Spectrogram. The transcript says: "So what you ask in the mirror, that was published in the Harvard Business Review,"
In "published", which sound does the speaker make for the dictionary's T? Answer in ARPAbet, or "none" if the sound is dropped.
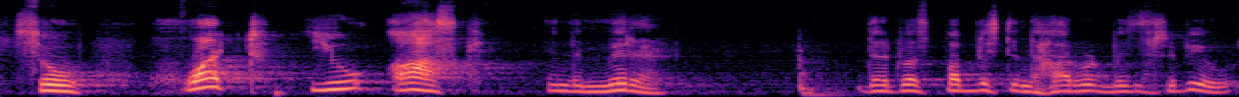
T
